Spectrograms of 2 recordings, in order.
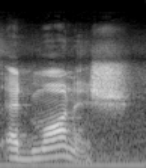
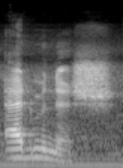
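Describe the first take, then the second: First: "admonish" as ad-MON-ish, stressed in the middle; correct pronunciation. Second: "admonish" as AD-min-ish, like "administer" cut short; mispronunciation. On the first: Teacher correcting the word, "admonish" as ad-MON-ish. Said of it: "It is admonish". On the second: Teacher showing what not to say, "admonish" as AD-min-ish. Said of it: "It's not admonish". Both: Shown as a demonstration.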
